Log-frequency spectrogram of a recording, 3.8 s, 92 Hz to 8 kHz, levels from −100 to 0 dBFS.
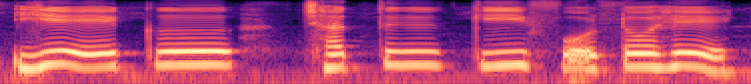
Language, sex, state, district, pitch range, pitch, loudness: Hindi, female, Madhya Pradesh, Bhopal, 230-260 Hz, 245 Hz, -11 LUFS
